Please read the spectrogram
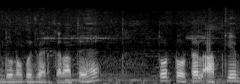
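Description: A man speaking in Hindi, with a brief steady hum in a pause about halfway through.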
